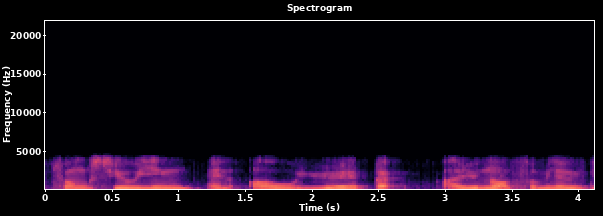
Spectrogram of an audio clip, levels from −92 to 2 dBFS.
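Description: Throughout, the speech sounds muffled, hoarse and robotic with nothing above 4.3 kHz, the mark of heavy, narrowband Opus voice compression, which fits about 8 kbps.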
